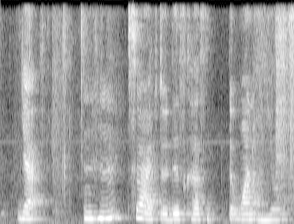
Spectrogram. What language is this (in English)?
English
